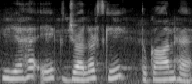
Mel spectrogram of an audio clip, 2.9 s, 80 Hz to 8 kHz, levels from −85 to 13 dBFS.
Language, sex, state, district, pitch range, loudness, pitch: Hindi, female, Punjab, Fazilka, 190-235 Hz, -16 LUFS, 215 Hz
